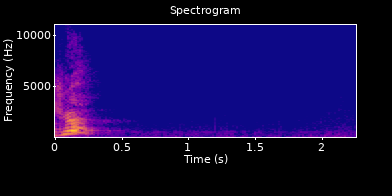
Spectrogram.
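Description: The end of a man's spoken word ("Elijah") in the first half second, then near silence.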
